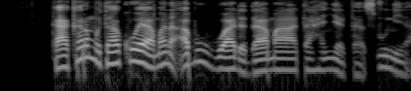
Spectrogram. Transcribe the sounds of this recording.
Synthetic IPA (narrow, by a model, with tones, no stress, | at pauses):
kaː˨kɐ˦rmu˨ta˦kʷoː˦jaː˨mɐ˦na̰˨ʔa˨buː˦bʊ˦waː˦da˨daː˦maː˦ta˦ɦa˦ɲjɐ˨rta̰˨sʼuː˦nɪ˨ja̰ː˦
